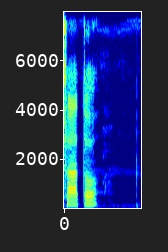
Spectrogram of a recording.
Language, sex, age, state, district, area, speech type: Odia, male, 30-45, Odisha, Koraput, urban, read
